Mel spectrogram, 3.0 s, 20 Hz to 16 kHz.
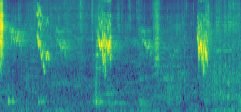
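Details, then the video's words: Budgerigars on 28 April 2023 giving four separate sharp chirps spaced through three seconds, each a quick sweeping note, some sliding downward, with quiet gaps between them. "lovely Budgies birds"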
